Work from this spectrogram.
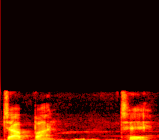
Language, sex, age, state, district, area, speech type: Gujarati, male, 60+, Gujarat, Morbi, rural, spontaneous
